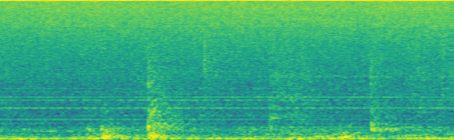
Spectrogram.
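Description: Footsteps thud and scuff on a wooden floor.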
